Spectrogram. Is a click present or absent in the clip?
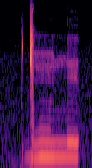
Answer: present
